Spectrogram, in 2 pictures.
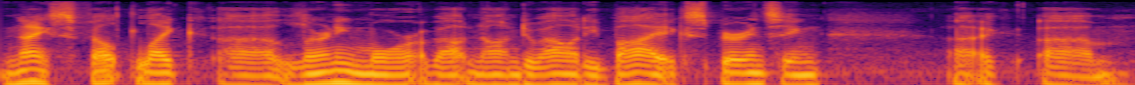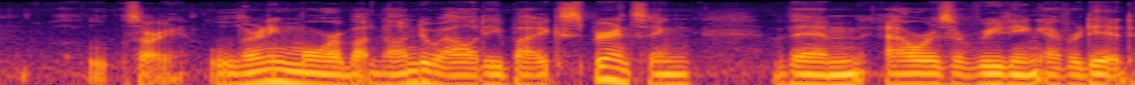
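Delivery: ordinary delivery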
